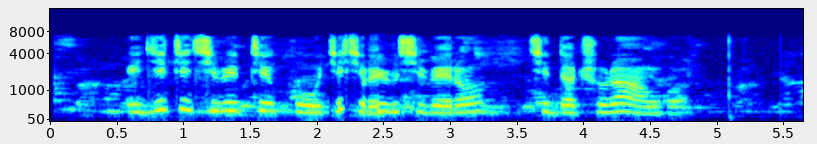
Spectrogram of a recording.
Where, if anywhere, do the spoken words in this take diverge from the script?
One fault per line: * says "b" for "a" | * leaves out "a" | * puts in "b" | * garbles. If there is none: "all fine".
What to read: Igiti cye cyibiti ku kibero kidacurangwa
* leaves out "cye"
* garbles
